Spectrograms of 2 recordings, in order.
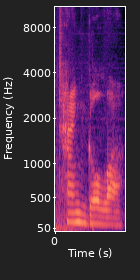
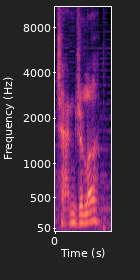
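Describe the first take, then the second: First: It is said with a hard 'g', like tangle. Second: It is said with a soft 'gel', like Angela. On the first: The name is built on tangle. "because it's a it's a tangle" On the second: The name is built on Angela. "because its clearly the name Angela"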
